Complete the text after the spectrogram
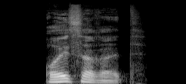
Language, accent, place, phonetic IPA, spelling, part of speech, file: German, Germany, Berlin, [ˈɔɪ̯səʁət], äußeret, verb, De-äußeret.ogg
- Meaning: second-person plural subjunctive I of äußern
